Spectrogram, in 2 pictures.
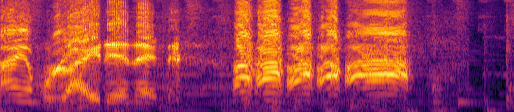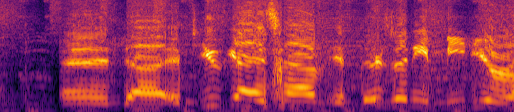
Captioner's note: laughs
